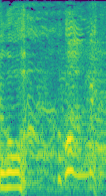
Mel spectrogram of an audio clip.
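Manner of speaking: high, laughing embarrassment; cringing laugh; embarrassed laugh. Retold or imitated. Couple embarrassed.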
